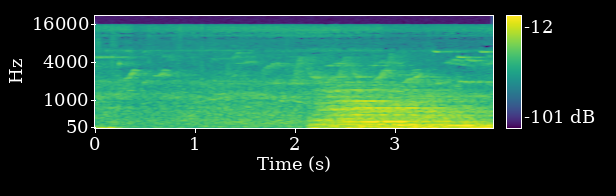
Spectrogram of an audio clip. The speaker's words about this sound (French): vous vous mettez au calme, au bruit, euh, au rythme de, des bruits de la, de la jungle. Vous entendez au loin des, piaillements, des, des hurlements, des cris qui sont pas forcément tous rassurants.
